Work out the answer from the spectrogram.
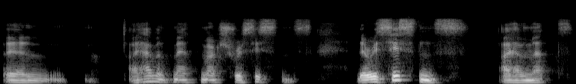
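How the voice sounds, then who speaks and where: Guest: middle-aged Norwegian man, low and mellow, halting with fillers. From Norway. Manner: hesitant, many fillers, candid. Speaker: guest, folk healer. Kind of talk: casual interview conversation.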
